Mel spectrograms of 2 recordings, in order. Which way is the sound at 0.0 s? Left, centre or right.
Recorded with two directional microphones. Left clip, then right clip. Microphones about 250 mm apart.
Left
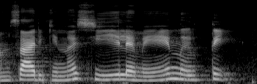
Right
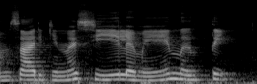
Centre.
